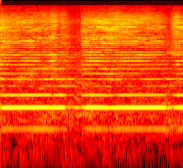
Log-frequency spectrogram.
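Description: Gusle, the single-string bowed folk instrument, sounding one steady held note with a brief dip just under a second in.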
